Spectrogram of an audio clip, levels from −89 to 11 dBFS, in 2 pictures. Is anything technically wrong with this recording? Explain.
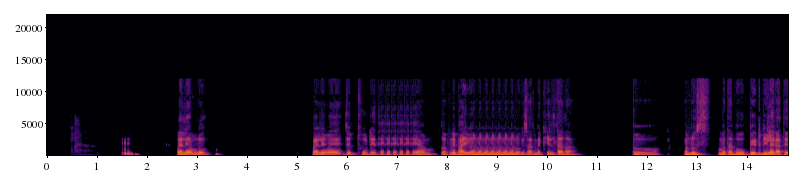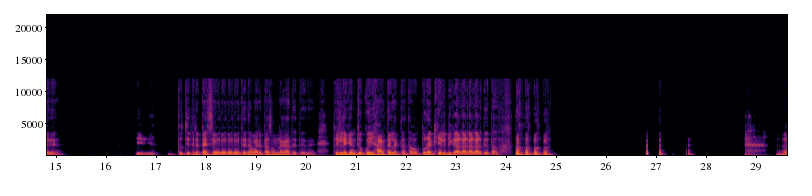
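Yes. There are repeated frames at 6.72 to 7.36 s, 8.64 to 9.41 s, 18.30 to 18.69 s and 23.12 to 23.51 s. A 128 ms block of speech plays again and again, five, six, three and three extra times, which sounds like a stutter. Each repeat lengthens the audio by that much.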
